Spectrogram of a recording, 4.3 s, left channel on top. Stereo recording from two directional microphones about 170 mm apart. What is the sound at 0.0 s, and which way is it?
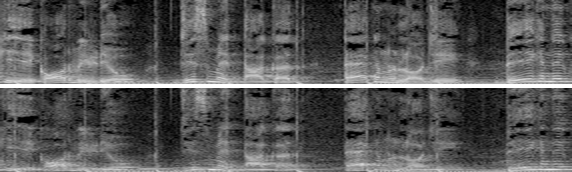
Speech, 40° left (ahead or behind).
